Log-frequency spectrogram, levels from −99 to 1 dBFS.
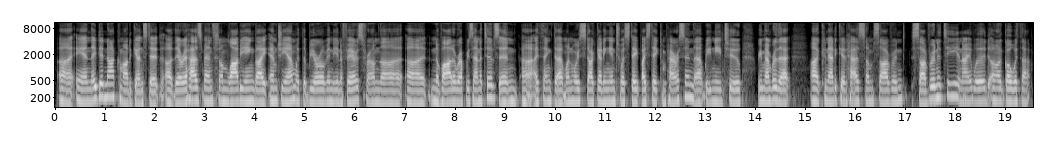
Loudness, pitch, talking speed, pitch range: -22 LUFS, 155 Hz, 185 wpm, 150-165 Hz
